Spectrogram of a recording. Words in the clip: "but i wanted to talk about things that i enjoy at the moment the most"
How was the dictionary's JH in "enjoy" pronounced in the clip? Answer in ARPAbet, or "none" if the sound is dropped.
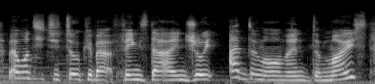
JH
